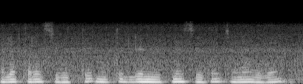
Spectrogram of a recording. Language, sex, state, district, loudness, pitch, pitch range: Kannada, male, Karnataka, Koppal, -14 LUFS, 115 Hz, 110-125 Hz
